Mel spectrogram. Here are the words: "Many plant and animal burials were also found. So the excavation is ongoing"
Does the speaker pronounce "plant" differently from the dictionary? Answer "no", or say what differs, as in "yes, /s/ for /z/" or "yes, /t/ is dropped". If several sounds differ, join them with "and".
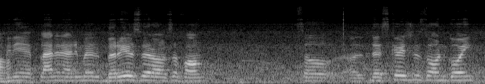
yes, /t/ is dropped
